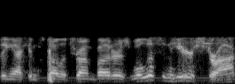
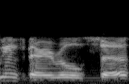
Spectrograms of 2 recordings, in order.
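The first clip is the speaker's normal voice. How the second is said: slight, light put-on English accent; 4 semitones lower than usual. Mocking a senator's old-fashioned fair play with a slight English accent. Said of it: "saying with the slight English accent".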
